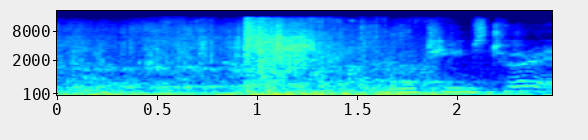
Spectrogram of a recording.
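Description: A tower in a video game crumbles with a loud burst.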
